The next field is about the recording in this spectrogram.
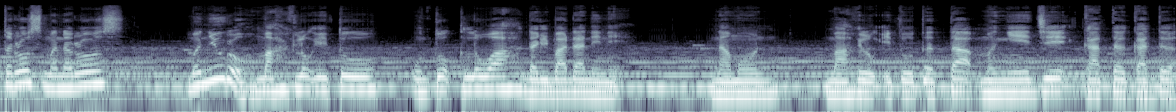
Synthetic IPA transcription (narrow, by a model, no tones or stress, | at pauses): t̪əɾʊsmə̃nəɾʊs | mə̃ɲuɾʊhmaɦlʊk̚it̪u | unt̪ʊkːəluahdaɾibadaninḭ | nãmʊ̃n | maɦlʊk̚ḭt̪ut̪ət̪ap̚mə̃ŋed͡ʒɪʔkat̪əkat̪ə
